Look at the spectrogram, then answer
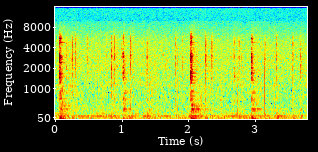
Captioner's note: clock ticking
